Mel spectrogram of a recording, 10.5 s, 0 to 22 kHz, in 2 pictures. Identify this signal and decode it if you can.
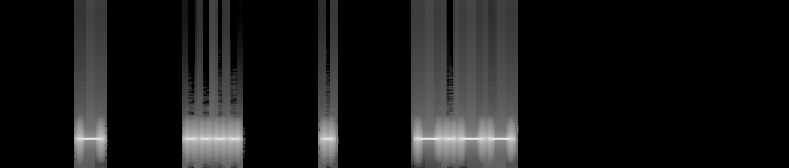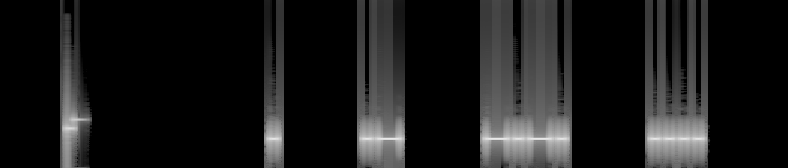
Morse code, heard as a keyed tone, about 25 wpm, spaced as for 12 wpm, 700 Hz. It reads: THEY EACH
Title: 4x Character Spacing - Top 200 Words - 25wpm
